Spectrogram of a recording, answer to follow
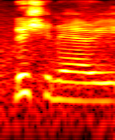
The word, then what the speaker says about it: dictionary: know or university right dictionary is kind of like the uh the syllable that you stress is the first one di dictionary and then the syllable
